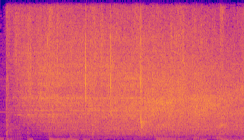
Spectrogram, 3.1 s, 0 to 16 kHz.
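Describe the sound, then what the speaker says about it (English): Canned French onion soup hits a hot 14-inch skillet with a steady, close sizzle and hiss that carries on without a break for a few seconds. "I'm gonna go ahead and get my French onion soup down in there"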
